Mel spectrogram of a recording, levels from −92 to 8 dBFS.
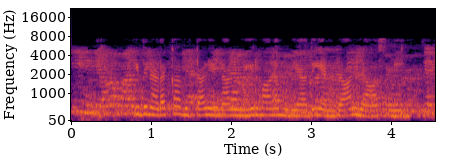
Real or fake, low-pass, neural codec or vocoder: real; 7.2 kHz; none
